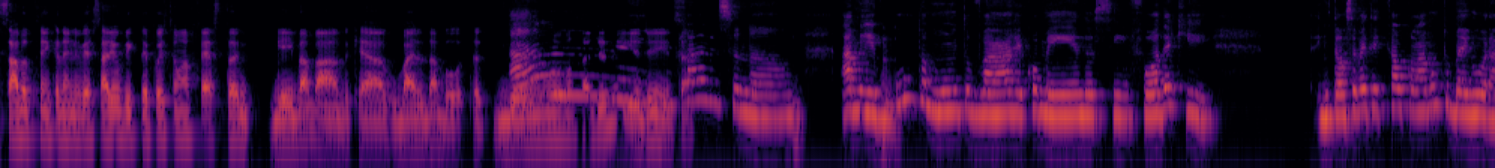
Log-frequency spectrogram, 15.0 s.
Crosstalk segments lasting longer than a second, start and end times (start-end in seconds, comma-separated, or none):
5.1-7.0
